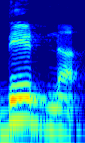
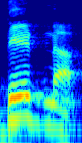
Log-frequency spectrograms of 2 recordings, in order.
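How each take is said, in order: No difference in how they are said.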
